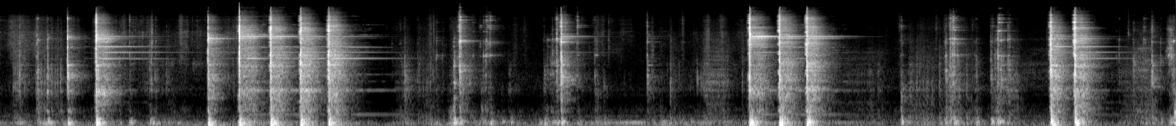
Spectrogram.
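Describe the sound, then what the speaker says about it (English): Sharp metal-on-metal hammer blows strike a bearing stuck on a pool pump motor shaft, landing in irregular bursts of two to four hits separated by short quiet gaps, loud and close with no talk. "So we're just going to take the hammer and hopefully it come off."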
